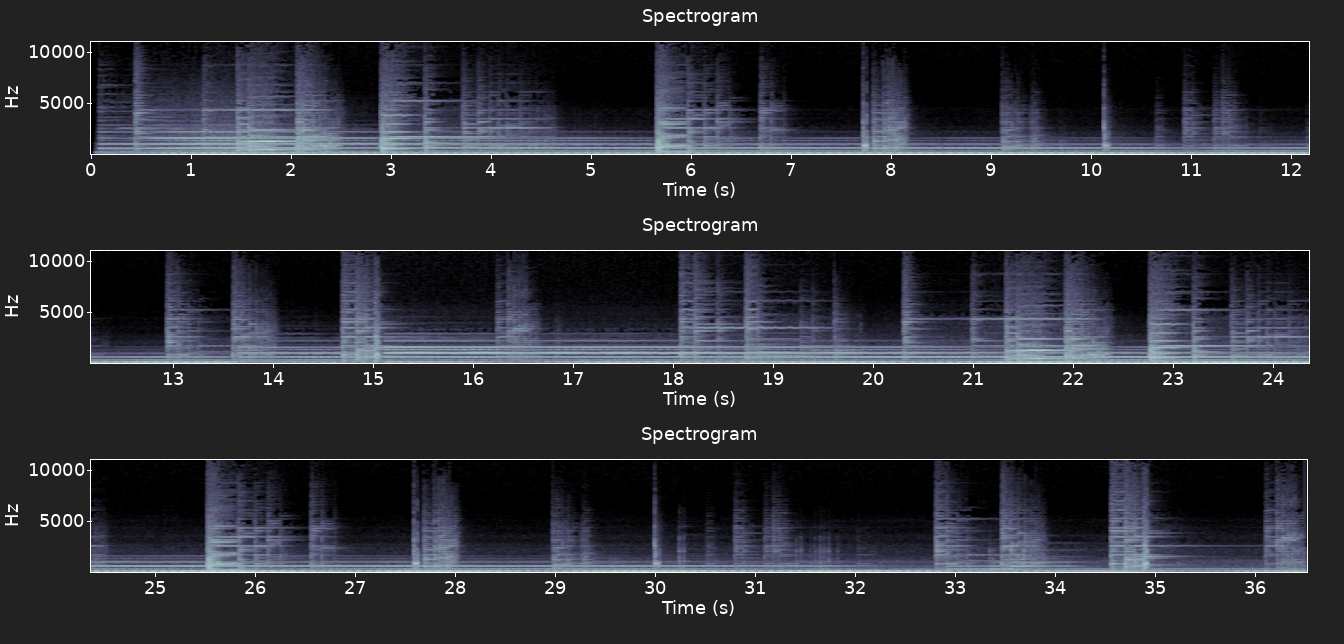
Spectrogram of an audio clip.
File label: metal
